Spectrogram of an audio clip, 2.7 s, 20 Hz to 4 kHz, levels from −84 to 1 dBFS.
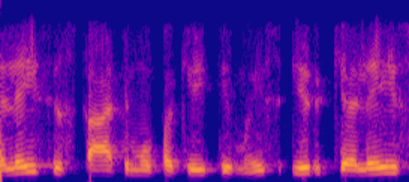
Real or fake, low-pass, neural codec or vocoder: real; 3.6 kHz; none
